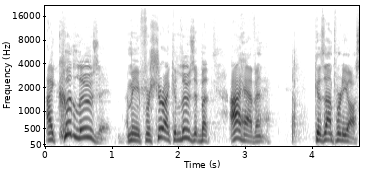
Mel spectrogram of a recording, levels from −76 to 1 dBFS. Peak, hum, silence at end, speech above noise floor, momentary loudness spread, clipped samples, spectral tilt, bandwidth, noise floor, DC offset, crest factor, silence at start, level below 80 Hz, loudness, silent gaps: -4 dBFS; none; 0 s; 20 dB; 18 LU; under 0.1%; -5.5 dB/octave; over 20 kHz; -42 dBFS; under 0.1%; 18 dB; 0 s; -74 dBFS; -22 LUFS; none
